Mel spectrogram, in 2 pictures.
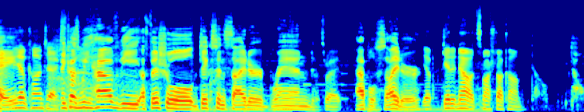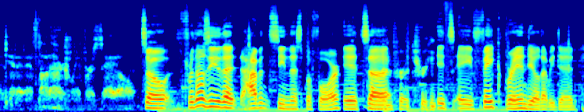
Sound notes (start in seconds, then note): none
